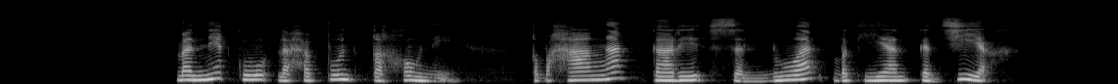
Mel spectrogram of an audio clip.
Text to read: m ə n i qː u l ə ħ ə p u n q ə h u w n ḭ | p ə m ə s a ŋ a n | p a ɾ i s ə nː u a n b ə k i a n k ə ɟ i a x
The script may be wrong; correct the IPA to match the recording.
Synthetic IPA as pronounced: m ə n i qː u l ə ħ ə p u n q ə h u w n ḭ | q ə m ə ħ a ŋ a n | k a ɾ i s ə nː u a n b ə k i a n k ə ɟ i a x

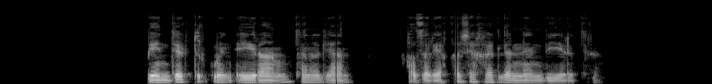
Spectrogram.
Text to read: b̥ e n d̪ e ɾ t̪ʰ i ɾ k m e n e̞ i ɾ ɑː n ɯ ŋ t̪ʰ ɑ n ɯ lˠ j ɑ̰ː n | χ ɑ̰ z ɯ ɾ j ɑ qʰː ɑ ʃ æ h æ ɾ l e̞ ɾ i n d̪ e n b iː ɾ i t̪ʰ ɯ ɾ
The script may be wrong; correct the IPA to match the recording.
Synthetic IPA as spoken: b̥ e n d̪ e ɾ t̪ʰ y ɾ k m e n e̞ j ɾ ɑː n ɯ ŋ t̪ʰ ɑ n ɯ lˠ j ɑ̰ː n | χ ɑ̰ z ɯ ɾ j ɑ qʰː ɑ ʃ æ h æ ɾ l e̞ ɾ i n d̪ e n b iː ɾ i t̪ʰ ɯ ɾ

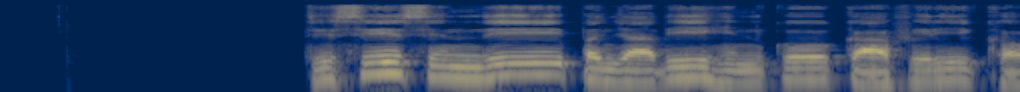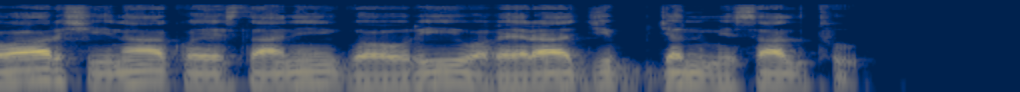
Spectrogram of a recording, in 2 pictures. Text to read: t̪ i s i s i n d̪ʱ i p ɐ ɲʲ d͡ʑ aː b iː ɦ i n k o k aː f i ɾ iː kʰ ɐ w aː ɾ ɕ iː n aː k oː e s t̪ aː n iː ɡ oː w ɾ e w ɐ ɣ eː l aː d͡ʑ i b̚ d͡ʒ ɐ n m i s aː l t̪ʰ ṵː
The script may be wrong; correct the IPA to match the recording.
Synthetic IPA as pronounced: t̪ i s i s i n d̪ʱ i p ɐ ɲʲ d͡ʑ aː b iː ɦ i n k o k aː f i ɾ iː kʰ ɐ w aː ɾ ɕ iː n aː k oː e s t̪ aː n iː ɡ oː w ɾ i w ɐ ɣ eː ɾ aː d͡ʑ i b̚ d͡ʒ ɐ n m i s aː l t̪ʰ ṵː

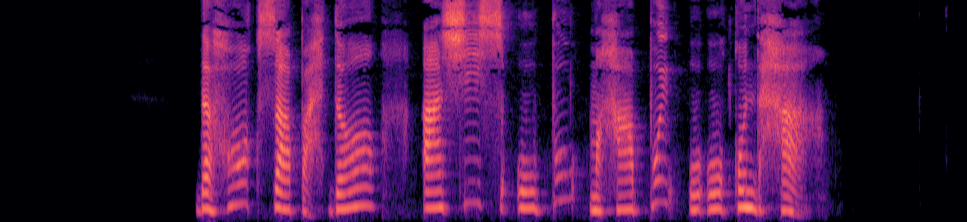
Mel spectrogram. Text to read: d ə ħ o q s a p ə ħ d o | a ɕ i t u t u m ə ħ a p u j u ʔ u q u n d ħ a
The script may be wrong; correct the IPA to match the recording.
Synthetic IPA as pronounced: d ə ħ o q s a p a ħ d o | a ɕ i s u p u m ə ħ a p u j u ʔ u q u n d ħ a

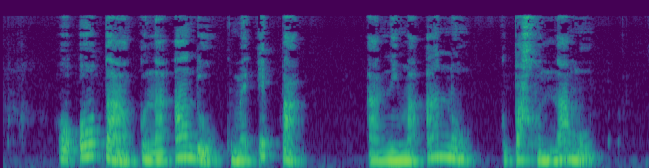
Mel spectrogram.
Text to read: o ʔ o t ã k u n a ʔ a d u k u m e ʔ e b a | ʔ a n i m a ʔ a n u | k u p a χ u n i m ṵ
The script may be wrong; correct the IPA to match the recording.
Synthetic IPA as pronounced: o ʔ o t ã k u n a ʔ a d u k u m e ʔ e p a | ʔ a n i m a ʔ a n u | k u p a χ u n a m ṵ

